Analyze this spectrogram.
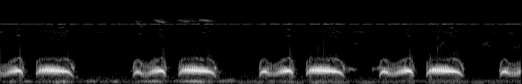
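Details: Spotted dove giving low, mellow coos in repeated groups of a short note followed by a longer, slightly falling note, with brief pauses between groups. A thin constant high tone sits in the background.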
